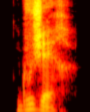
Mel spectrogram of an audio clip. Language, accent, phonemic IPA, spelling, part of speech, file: French, France, /ɡu.ʒɛʁ/, gougère, noun, LL-Q150 (fra)-gougère.wav
- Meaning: gougère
